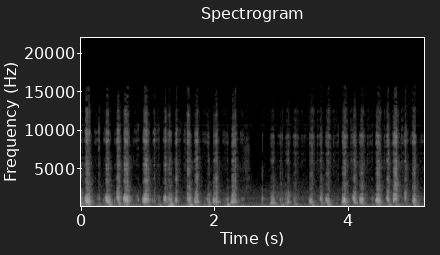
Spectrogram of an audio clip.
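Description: A wooden stylus scratches the presents area of a black-coated scratch-art book page. It makes a quick, uneven series of short, dry rasping strokes, about three to four per second, centered in the midrange with a faint high hiss. Each stroke is quiet and stops dead with no ring, and there is a brief lull near the middle.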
